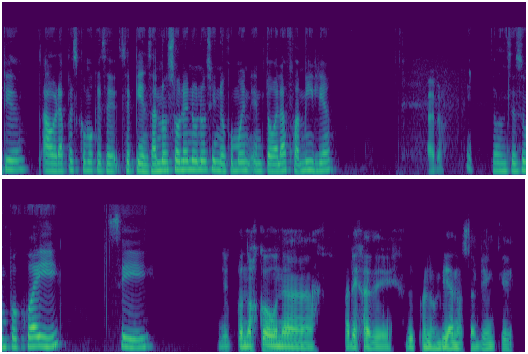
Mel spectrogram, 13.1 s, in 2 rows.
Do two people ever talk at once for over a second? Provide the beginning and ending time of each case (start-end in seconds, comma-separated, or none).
none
